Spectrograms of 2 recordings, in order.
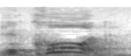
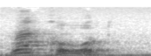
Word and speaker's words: record: to say it as record, and if it is a verb, I have to say record. So the second syllable is stressed if I am using the word as a verb.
